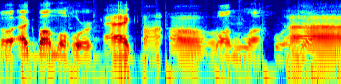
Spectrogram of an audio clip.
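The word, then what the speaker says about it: Agbonlahor: Gabriel Bung Lahore. Isn't that his name? What's that last name again? Stop it. That was a lacrosse announcer's, Did I not pronounce it right? No, Agban Lahore.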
